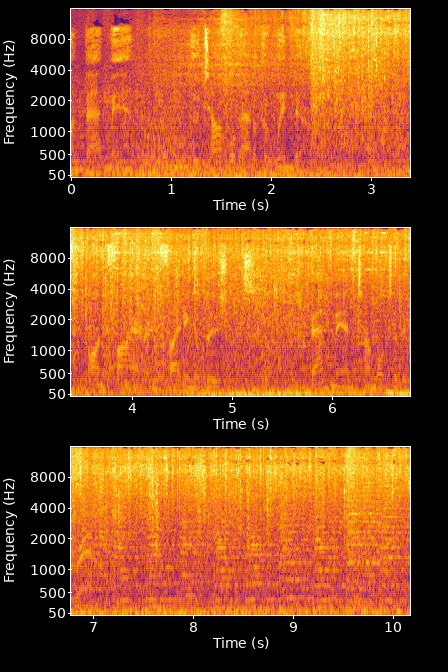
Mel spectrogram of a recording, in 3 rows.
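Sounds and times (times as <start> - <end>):
speech: 0.2 - 0.6, 1.4 - 9.6
rain falling on a wet street: 3.3 - 10.1.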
